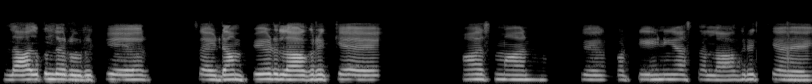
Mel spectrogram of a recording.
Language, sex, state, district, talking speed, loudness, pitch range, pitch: Rajasthani, female, Rajasthan, Churu, 125 wpm, -23 LUFS, 215-230 Hz, 220 Hz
